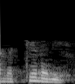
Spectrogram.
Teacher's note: فأدغمت النون الأولى المفتوحة مع النون الثانية المكسورة في نون واحدة عليها شدة وكسرة. ودائما إذا ثقل الحرف نتيجة الإدغام يأخذ حركة الحرف الثاني مع الشدة، يثقل بحركة الحرف الثاني.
